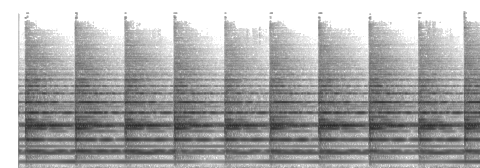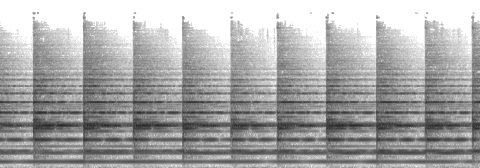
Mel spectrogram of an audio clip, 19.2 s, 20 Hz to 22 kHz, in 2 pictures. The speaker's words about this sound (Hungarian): A Mohácsi emléktemplomba, Mohácsi csatának az emléktemplomába készült ez a harang. 500 kg-os, 104,5 cm alsó átmérői és F1 hangon készült el, tehát Gombos Miklósnak és Ferencnek a munkája 2020-ból.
